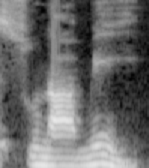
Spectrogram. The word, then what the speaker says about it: tsunami: इटकला पिटुकला concept म्हणजे सुनामी ना spelling पहा तुम्ही कस लिहिला जाते टी एस य एन एम आय त हा सायलेंट आहे तर सुनामी काय आहे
